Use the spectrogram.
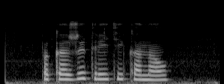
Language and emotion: Russian, neutral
